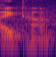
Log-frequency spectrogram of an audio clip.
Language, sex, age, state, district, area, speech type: Maithili, male, 60+, Bihar, Saharsa, rural, spontaneous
